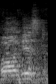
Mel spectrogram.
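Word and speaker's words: honest: क्योंकि हमने पढ़ लिया है कि ऑनेस्ट, इसको हॉनेस्ट नहीं पढ़ते हैं, एच साइलेंट है, ऑनेस्ट पढ़ते, अ आता, अ से लेके अह तक आ जाएगा, तो वोवेल साउंड।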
